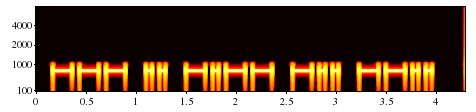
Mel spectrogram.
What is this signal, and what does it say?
Morse code, heard as a keyed tone, about 18 wpm, 800 Hz. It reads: OIYDZ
